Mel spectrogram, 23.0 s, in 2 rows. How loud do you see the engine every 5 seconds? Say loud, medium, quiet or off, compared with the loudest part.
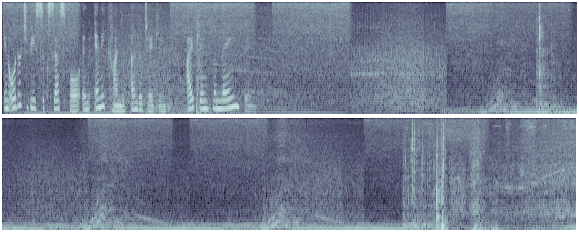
medium, medium, loud, loud, loud.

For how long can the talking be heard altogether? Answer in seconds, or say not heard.
5 s.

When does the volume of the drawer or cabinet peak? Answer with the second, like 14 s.
20 s.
